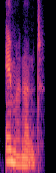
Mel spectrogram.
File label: "immanent", Indian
